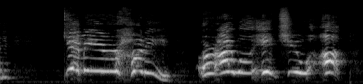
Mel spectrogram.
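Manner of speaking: very high, loud storybook bear roar; big bear threat. Acted. Bear jumps out at grandfather for his honey, roaring threat. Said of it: "great big bear jumped out and said".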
